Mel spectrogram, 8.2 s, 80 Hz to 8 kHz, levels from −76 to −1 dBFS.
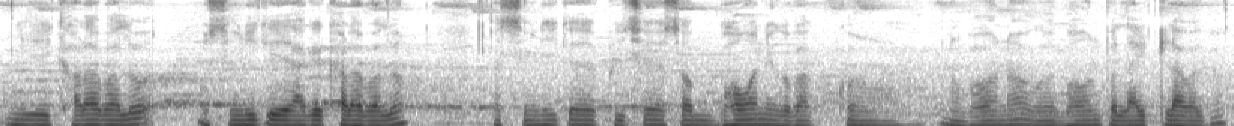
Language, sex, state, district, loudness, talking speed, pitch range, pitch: Maithili, male, Bihar, Samastipur, -26 LUFS, 180 wpm, 110-120 Hz, 115 Hz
